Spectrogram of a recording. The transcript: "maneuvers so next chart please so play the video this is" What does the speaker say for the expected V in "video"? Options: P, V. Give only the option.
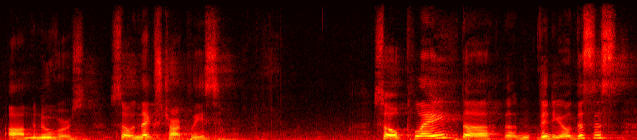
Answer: V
